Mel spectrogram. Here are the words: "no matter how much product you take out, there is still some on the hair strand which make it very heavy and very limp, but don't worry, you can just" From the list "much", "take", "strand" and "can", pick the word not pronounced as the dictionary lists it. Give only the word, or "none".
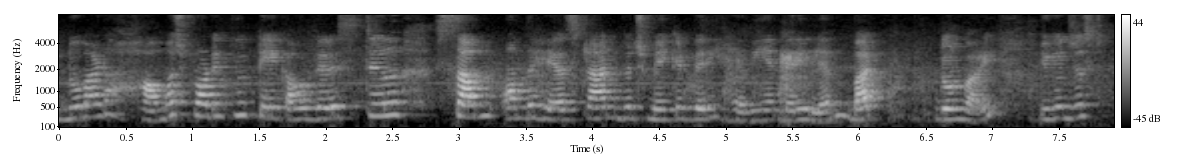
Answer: none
